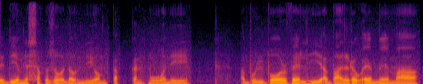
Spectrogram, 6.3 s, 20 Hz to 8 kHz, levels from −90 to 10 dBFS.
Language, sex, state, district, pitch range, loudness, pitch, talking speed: Mizo, male, Mizoram, Aizawl, 90-105 Hz, -18 LUFS, 95 Hz, 200 wpm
